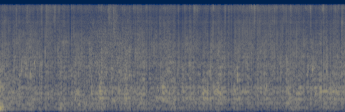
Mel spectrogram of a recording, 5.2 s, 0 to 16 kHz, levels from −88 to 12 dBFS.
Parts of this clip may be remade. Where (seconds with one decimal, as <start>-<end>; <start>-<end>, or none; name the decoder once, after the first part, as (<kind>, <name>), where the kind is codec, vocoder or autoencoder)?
0.0-1.3 (vocoder, BigVGAN v2); 2.0-5.2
